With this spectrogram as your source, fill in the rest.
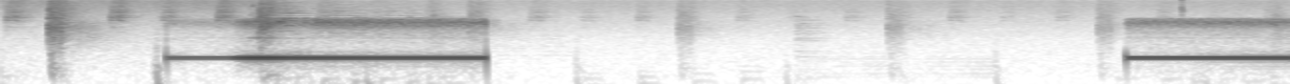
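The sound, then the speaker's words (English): A telephone rings down the line as a radio show, the Biggs and Bar Show, calls a Secret Sack contest winner: two long, steady, mid-pitched ringback tones about two seconds each, separated by a pause with only faint clicks and rustles, the second tone cut off at the end. “Is when a live phone is ringing.”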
